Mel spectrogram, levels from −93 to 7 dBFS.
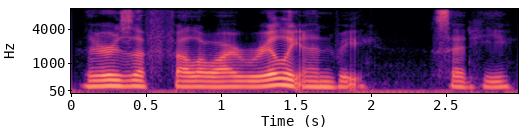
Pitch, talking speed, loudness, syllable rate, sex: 155 Hz, 160 wpm, -19 LUFS, 4.7 syllables/s, female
